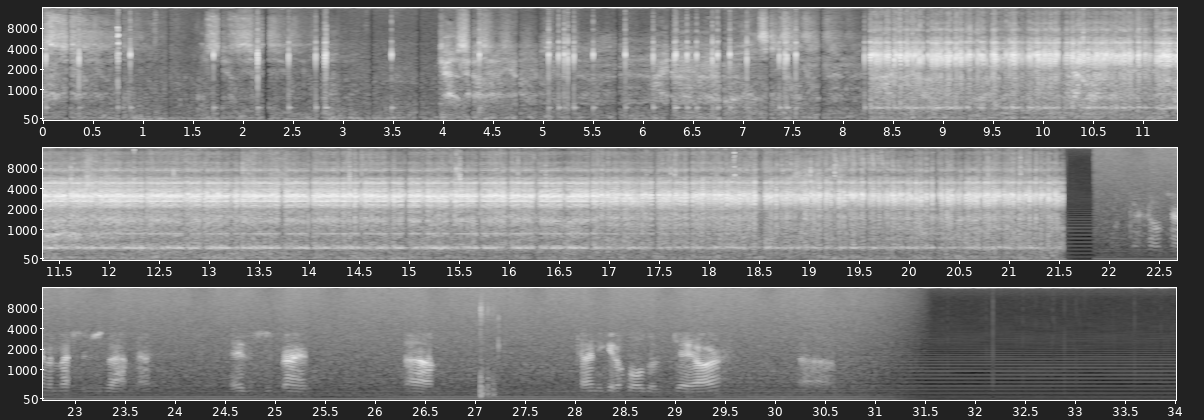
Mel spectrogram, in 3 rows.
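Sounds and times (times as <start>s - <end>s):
dense radio-like noise: 0.0s - 34.0s
buried voices: 3.9s - 23.8s, 30.2s - 30.7s.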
